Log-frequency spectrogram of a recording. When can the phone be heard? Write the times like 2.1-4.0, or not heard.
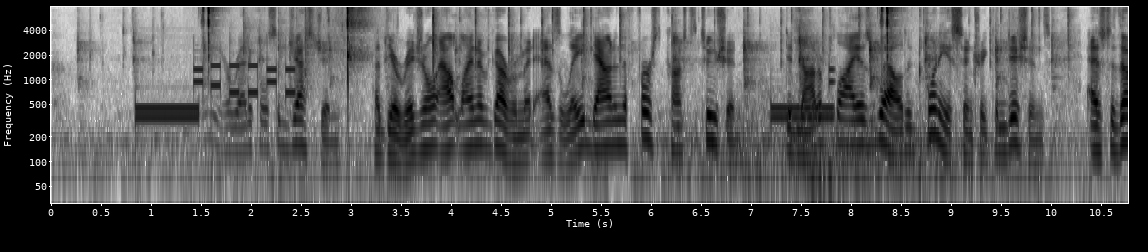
0.8-2.5, 7.2-7.8.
